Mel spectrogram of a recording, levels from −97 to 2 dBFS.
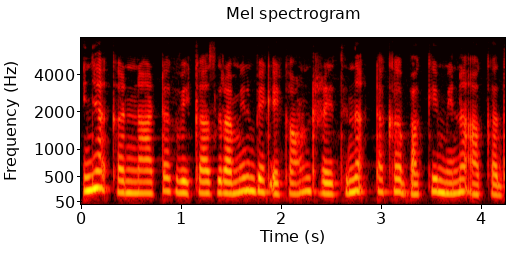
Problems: background sounds at intervals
